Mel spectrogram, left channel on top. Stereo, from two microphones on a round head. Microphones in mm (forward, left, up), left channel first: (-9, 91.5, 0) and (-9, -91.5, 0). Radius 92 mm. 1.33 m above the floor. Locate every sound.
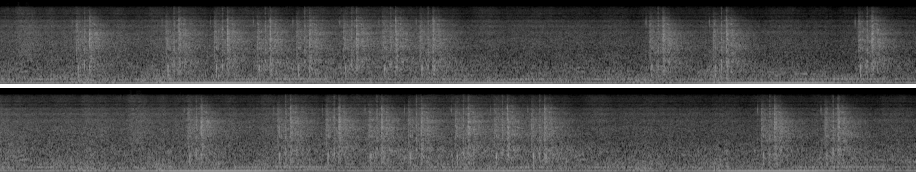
0.0 s a vehicle: 35° right (ahead or behind); by 9.2 s 40° right (ahead or behind)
